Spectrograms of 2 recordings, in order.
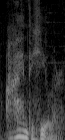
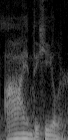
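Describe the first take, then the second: First: Whisper. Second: Said in the usual way. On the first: Acted. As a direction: repeat "I am the healer" in an unvoiced whisper. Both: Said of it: "He's saying".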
